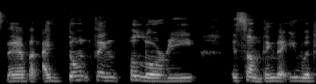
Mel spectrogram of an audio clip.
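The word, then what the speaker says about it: phulourie: of the word but we don't pronounce the ph there as f like an f sound we pronounce it like a p sound like a p sound and um so we say polari polari is a is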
